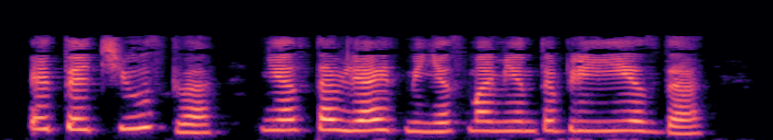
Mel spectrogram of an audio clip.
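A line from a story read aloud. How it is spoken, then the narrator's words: Laughing. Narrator (Russian): рассмеялась я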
